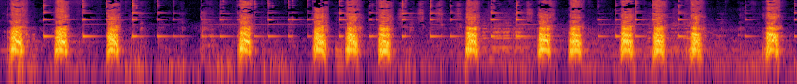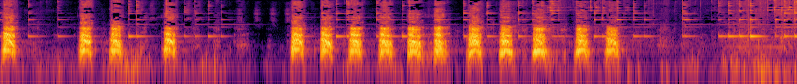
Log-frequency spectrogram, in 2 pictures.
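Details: Livestock guardian dogs barking in steady runs of loud, deep, harsh barks, about two or three a second, with one short pause near the middle; a thin steady tone rings between the barks.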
